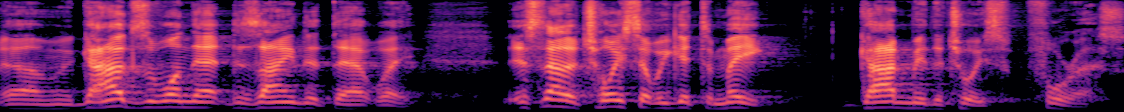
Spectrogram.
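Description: A man with a Midwestern American accent speaks fairly quickly in a bright, sharp tone with ordinary pitch variation. The recording is very clean, with a silent background. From Michigan, Detroit area. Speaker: pastor. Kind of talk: sermon. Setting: church.

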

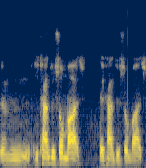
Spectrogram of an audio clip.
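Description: A man's fairly low voice with a Cantonese accent. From Hong Kong. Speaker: MMA fighter. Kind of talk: interview. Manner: halting.

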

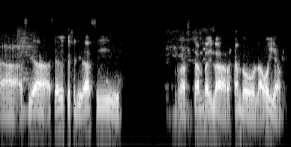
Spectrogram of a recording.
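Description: A man with a plain, everyday voice, medium pitch and ordinary pitch variation. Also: fairly slow pace. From northern Peru (Piura, Trujillo). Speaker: plastic surgeon. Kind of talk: casual interview.

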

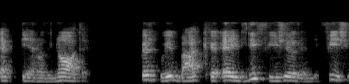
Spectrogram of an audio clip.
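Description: Talking at a fairly quick pace, a woman speaks with a fairly low pitch. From Umbria, Italy. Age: 20s. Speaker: musician and psychology student. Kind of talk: casual interview. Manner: energetic, sunny.

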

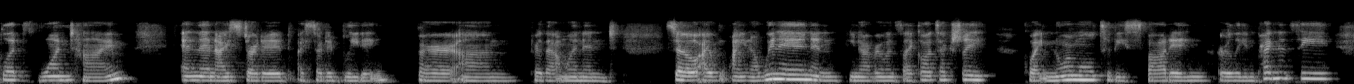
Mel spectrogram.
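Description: A plain, everyday voice speaks at a fairly slow pace with an American accent. Its pitch variation is ordinary. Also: woman. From United States. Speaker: podcast guest sharing miscarriage story. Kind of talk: personal testimony in casual interview.

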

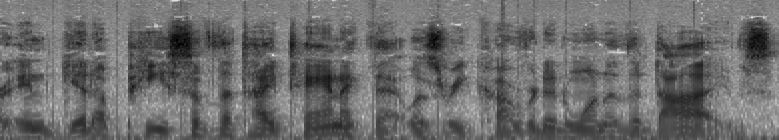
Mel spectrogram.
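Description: A man speaks with an American accent. His pitch is fairly low, and his pace is moderate. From New York. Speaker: podcast co-host. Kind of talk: casual chat.

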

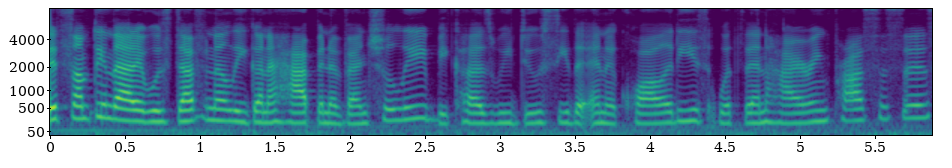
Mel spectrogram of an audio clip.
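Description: A woman with an American accent speaks very fast, with ordinary pitch variation. The recording is very clean with a silent background. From New York City (Bronx). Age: young. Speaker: student podcast co-host. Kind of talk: casual chat; interview.

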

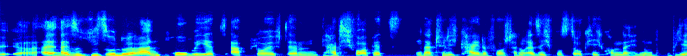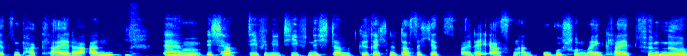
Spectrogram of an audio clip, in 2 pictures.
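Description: A woman with an unremarkable speaking voice, fairly high pitch, ordinary pitch variation and a fairly quick pace. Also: dry, close sound with no echo. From Berlin, Germany. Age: 20s. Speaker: bride, insurance clerk. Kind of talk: interview.

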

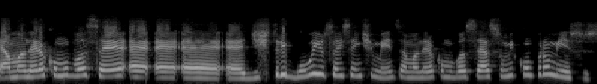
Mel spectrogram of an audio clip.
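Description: Over a quiet background, a woman talks at a moderate pace in a high pitch with ordinary pitch variation, the sound dry and close with no echo. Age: 30s. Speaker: administrator and aspiring DJ. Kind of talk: casual interview.

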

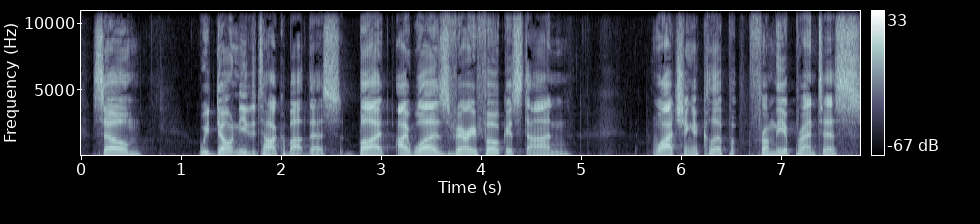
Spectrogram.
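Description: In a dry, close recording with no echo, a man with an unremarkable speaking voice talks at a fairly slow pace in a fairly high pitch with fairly even intonation. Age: 40s. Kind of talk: casual chat.

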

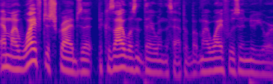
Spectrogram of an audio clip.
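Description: Talking very fast in a medium pitch with a Midwestern American accent, a man uses ordinary pitch variation in a very clean, silent recording with a dry, close sound and no echo. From Peoria, central Illinois. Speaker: arts promoter. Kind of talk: casual interview chat.

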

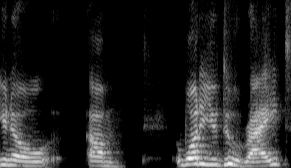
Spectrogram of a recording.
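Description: Fairly slow speech in a Portuguese accent, with ordinary pitch variation, on a very clean recording with a silent background. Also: woman. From Brazil, Sao Paulo. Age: 40s. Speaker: architecture professor. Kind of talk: lecture.

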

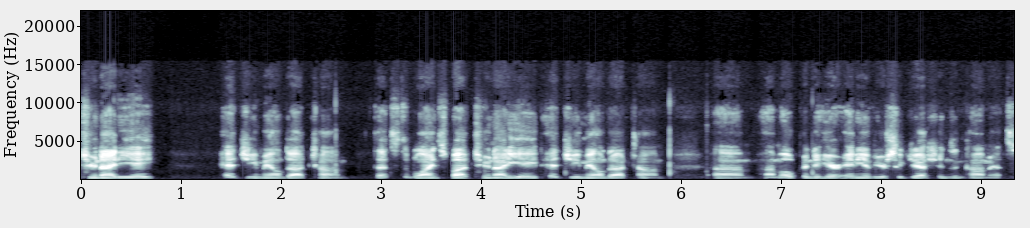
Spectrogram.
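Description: This man has an unremarkable speaking voice, medium in pitch, with fairly even intonation and a fairly slow pace. The sound is dry and close, with no echo. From Los Angeles, California. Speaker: podcast host. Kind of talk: show outro; interview.

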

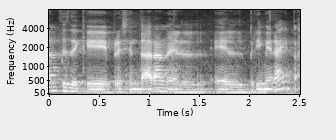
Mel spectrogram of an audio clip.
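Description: A man's fairly low-pitched voice at a moderate pace, ordinary pitch variation, with audible room echo and noticeable background noise. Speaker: podcast co-host, software engineer. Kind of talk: casual chat.

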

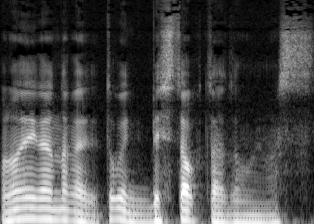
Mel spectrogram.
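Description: Talking very fast, a man uses ordinary pitch variation. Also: very clean recording, silent background. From Japan. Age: 20s. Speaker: film fan. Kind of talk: reading aloud.

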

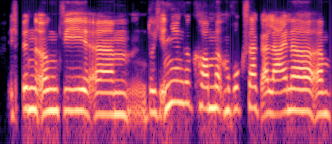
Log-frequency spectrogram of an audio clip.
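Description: A woman with a normal speaking voice, fairly high in pitch, with fairly even intonation. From Berlin, Germany. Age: 30s. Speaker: interview guest sharing sabbatical experience. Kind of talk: casual interview. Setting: remote call.

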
